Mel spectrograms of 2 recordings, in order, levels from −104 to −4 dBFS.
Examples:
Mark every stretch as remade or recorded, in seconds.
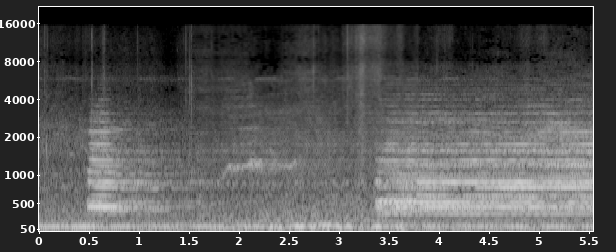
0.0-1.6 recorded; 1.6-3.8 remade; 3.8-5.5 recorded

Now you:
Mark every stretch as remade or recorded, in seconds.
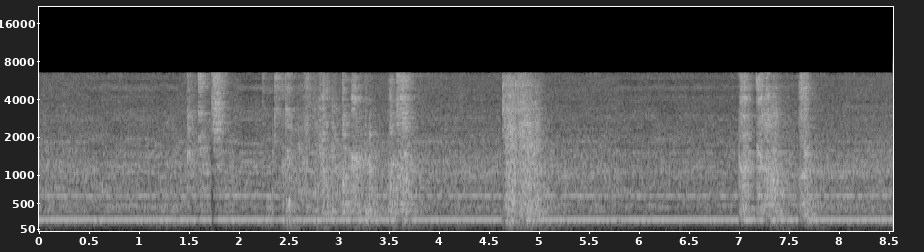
0.0-0.5 recorded; 0.5-1.4 remade; 1.4-2.0 recorded; 2.0-2.8 remade; 2.8-5.8 recorded; 5.8-7.7 remade; 7.7-8.5 recorded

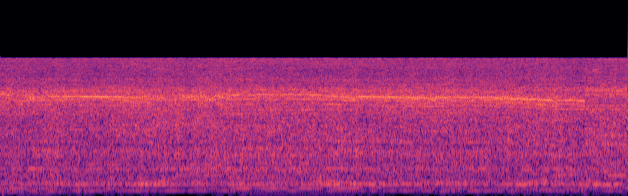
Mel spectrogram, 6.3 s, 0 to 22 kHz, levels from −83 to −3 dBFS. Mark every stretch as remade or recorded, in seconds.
0.0-0.5 remade; 0.5-1.5 recorded; 1.5-2.3 remade; 2.3-6.3 recorded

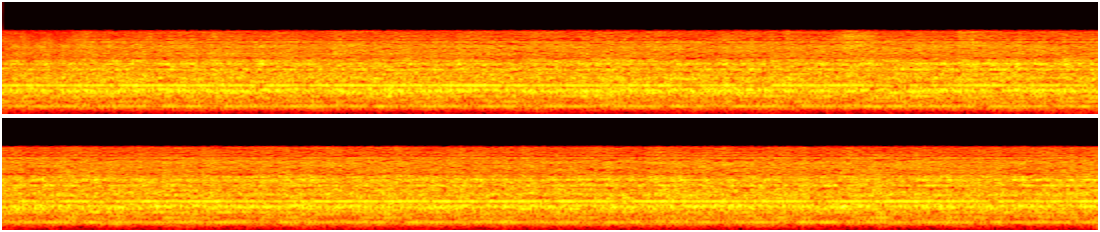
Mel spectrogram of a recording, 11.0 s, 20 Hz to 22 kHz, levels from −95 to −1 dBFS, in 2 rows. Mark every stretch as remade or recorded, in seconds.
0.0-1.1 recorded; 1.1-11.0 remade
